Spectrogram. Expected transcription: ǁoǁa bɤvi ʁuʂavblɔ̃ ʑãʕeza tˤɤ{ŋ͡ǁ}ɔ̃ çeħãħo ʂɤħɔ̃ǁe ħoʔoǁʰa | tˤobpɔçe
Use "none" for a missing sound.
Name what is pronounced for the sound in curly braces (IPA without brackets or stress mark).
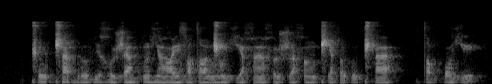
ŋ͡ǁ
